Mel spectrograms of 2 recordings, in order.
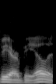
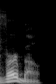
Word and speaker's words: Vrbo: payroll you mean verbo it's pronounced vbo isn't it no it's pronounced verbo is yeah they always say verbo in their commercial ni's doing verb it's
